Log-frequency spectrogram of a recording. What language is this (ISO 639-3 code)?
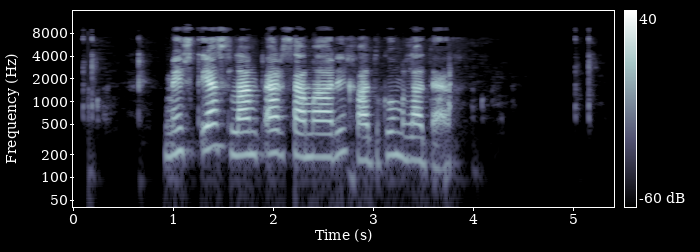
sva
